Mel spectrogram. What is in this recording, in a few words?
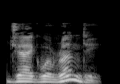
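"jaguarondi", British English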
